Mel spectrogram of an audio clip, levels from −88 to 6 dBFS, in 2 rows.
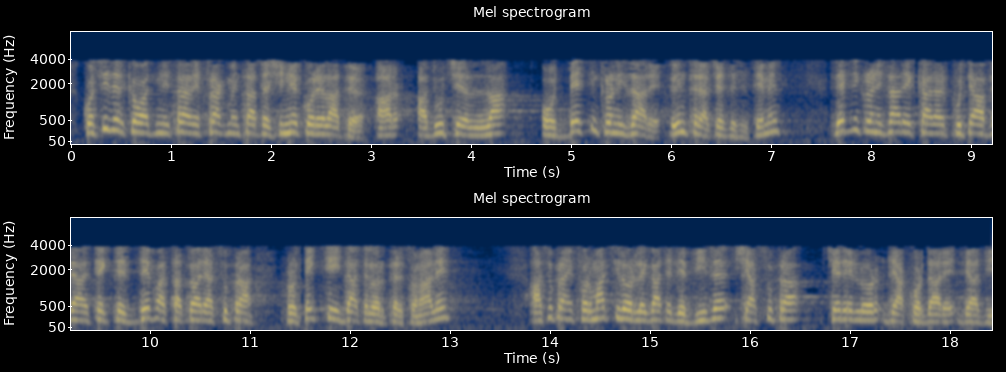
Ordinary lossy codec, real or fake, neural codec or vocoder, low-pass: AAC, 16 kbps; real; none; 7.2 kHz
